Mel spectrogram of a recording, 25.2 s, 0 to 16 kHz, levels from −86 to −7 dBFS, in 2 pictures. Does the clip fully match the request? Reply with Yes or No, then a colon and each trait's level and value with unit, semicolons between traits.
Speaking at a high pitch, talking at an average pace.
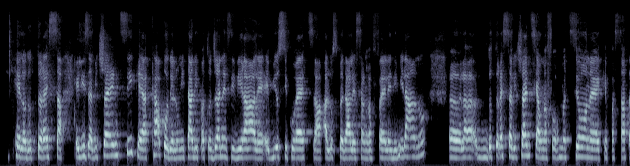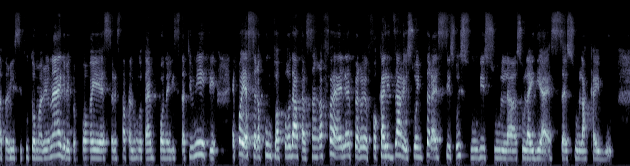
Yes: high, 195 Hz; average, 150 wpm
